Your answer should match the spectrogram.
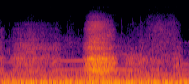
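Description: A man's single heavy, breathy gasp about a second in, one of a series of distressed breaths taken at intervals of about a second and a half.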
